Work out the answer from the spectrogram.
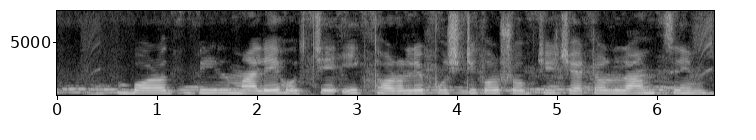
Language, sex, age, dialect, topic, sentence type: Bengali, female, 18-24, Jharkhandi, agriculture, statement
